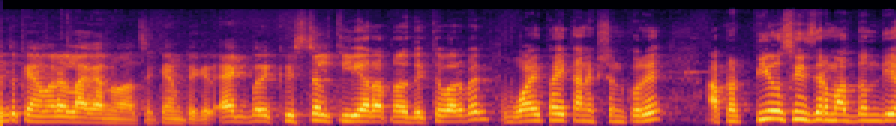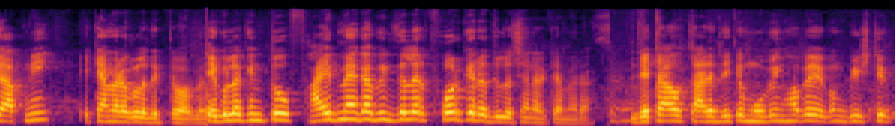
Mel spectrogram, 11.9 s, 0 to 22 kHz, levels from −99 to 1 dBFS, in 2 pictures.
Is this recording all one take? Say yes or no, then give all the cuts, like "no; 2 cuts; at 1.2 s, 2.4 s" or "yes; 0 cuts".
no; 3 cuts; at 3.3 s, 7.3 s, 9.9 s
